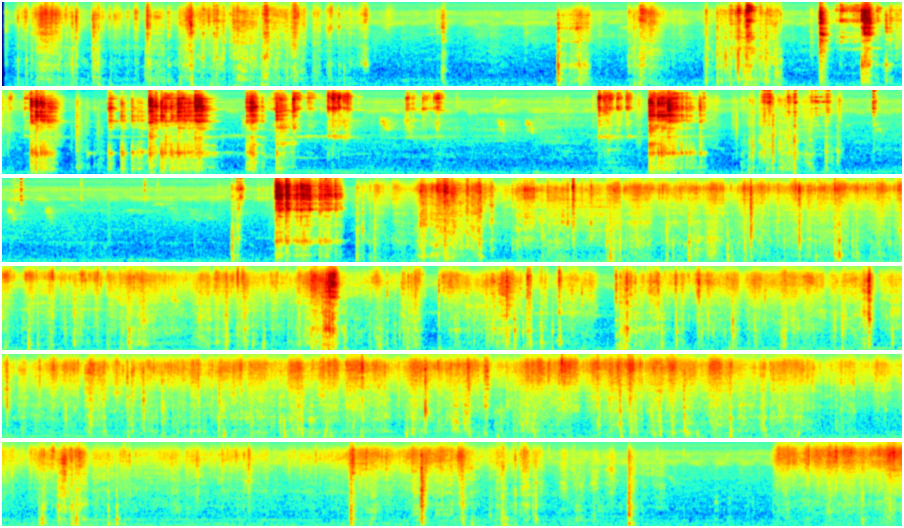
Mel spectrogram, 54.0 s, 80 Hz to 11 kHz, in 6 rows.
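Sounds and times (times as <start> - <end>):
hard objects clinking: 5.6 - 13.5, 15.0 - 17.8, 20.3 - 50.4
packaging rustling: 21.5 - 50.9, 52.7 - 54.0.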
